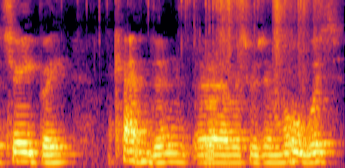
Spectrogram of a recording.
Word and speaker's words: Woolworths: You keep saying like Woolwood, you say it like Woolworths.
